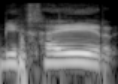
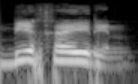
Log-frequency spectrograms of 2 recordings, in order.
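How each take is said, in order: First: The word ends without the final vowel ending. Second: The word ends with the full -in ending. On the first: This is the form used when pausing at the end. "ওয়াকফ করে পড়ি তখন লাস্টের হরকতটা তো উচ্চারণ করি না" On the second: This is the full base form of the word. "এটা হচ্ছে মূল শব্দ"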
